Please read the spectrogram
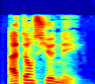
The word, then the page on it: attentionné: francais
